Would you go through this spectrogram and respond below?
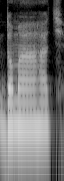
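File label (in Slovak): "domáhať", Slovak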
